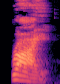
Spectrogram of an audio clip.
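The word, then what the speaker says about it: Grai: All right, Gray, and it's spelled really weird, y'all. G-R-A-I. Rye. It's rye. It's actually rye. G-R-A-I. The G is silent.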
